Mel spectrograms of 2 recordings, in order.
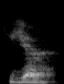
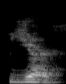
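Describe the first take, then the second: First: The vowel is weak and reduced. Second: The vowel is full and clear.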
